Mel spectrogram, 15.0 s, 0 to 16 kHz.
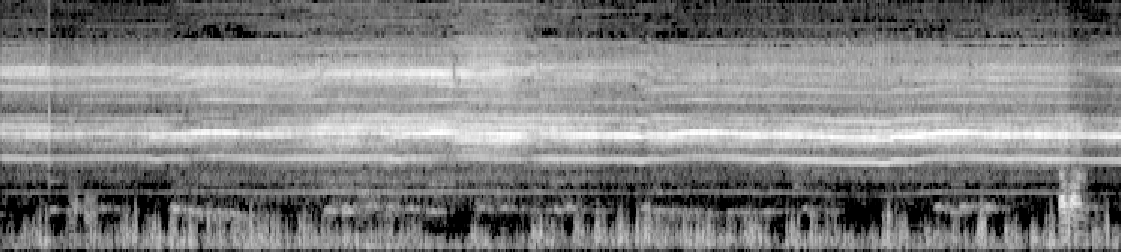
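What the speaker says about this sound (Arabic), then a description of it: "اسمع يا باشا صوت" A car's HH1.2 engine idles steadily with a dense mechanical drone and rapid ticking pulses, loud and close, while someone talks over it throughout.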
